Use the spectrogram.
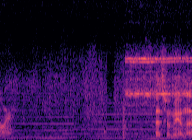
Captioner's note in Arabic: رنين الهاتف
